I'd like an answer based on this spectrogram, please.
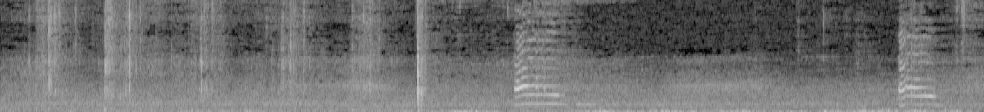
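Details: Domestic cat giving two short, clear meows, each slightly falling in pitch, about three seconds apart, over steady low background hiss and a few faint clicks.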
